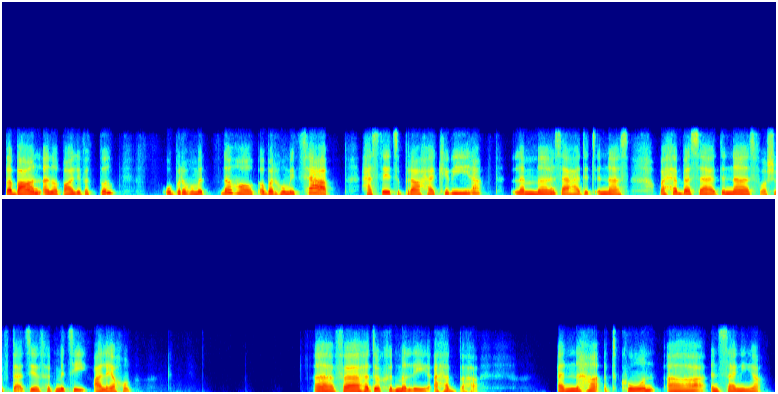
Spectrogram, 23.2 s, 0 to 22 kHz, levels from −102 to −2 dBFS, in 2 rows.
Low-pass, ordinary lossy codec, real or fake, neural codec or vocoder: 7.2 kHz; Opus, 24 kbps; fake; codec, 16 kHz, 0.2 kbps, FocalCodec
